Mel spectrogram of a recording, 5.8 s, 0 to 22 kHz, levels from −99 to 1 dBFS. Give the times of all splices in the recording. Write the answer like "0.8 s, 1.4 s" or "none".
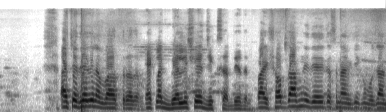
2.1 s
